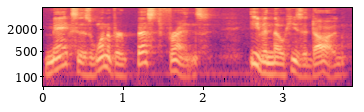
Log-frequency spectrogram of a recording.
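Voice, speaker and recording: A man's voice: medium pitch, big pitch swings, unhurried, darkish tone. A man reading a children's picture book aloud as a scripted narrator.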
